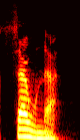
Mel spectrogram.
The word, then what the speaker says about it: sauna: And suggested myself, basically she invited everyone, but two of the people we were with decided to go somewhere else to give it the correct Nordic pronunciation, sauna.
